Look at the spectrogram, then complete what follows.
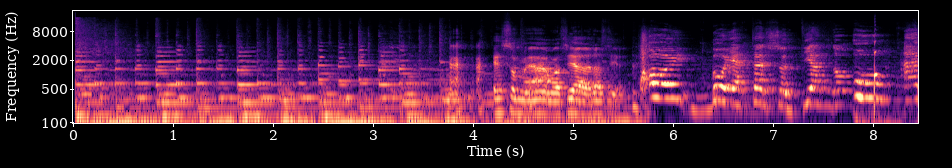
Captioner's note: laught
